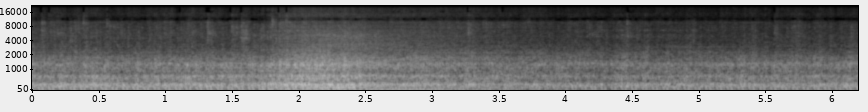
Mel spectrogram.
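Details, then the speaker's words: Toro TimeCutter 50-inch mower with Kawasaki FR691 engine, heavily neglected: engine idling, then loud swell as blades engage with a loose metallic rattle about four times a second from the deck; owner suspects valves need adjustment. "I'm going to turn the blades on and just listen to this deck rattle."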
